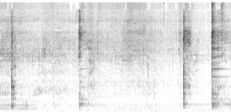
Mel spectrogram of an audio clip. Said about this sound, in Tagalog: Gisa-gisa natin mga lodi.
